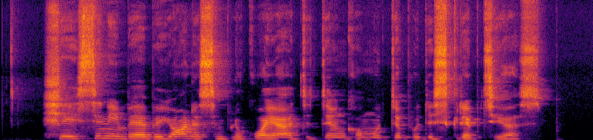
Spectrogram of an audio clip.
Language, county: Lithuanian, Vilnius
